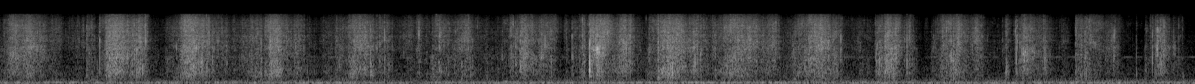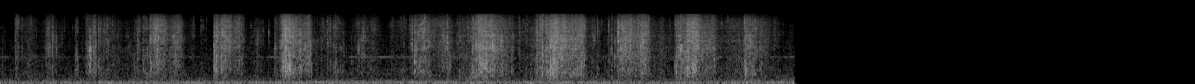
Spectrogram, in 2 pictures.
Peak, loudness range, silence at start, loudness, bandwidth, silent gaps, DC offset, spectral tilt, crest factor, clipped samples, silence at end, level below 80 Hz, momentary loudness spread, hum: 0 dBFS; 7 LU; 0 s; -27 LUFS; 12 kHz; none; under 0.1%; -0.5 dB/octave; 30 dB; under 0.1%; 4 s; -46 dBFS; 14 LU; none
